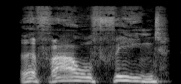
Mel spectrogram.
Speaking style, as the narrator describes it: exclaimed Cedric

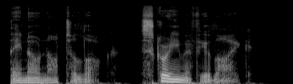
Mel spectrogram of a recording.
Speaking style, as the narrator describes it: murmuring harshly

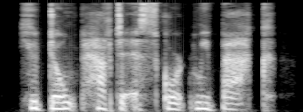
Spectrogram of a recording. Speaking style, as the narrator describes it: I whisper

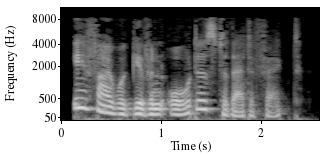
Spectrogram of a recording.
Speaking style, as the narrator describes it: she said sweetly

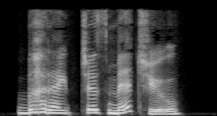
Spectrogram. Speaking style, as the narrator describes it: she said, laughing at his presumptuousness

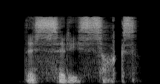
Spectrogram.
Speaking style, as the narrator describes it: I mutter

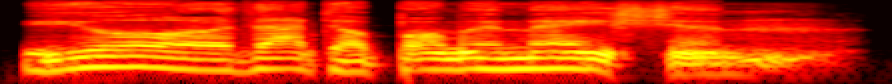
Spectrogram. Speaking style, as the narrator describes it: he growls, in a voice that contains many voices, so deep it vibrates through the ground

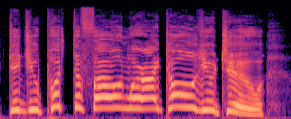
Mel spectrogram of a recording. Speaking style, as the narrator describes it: I yelled

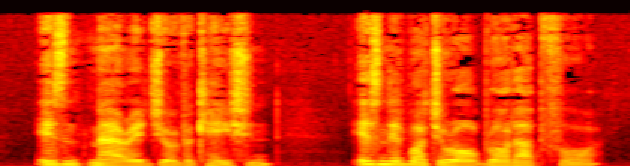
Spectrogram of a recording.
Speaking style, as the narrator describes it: She sighed

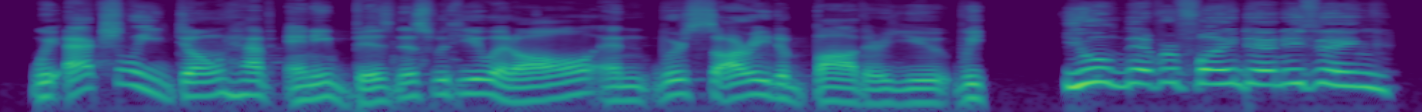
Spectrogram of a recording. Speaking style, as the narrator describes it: the fairy shrieked

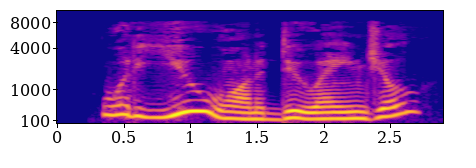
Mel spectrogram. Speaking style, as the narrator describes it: she cooed back

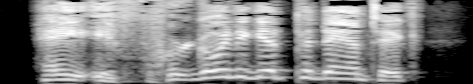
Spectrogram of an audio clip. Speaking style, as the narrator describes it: Garfield said, laughing

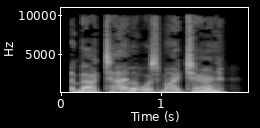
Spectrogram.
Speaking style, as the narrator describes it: gasped Weir, exaggerating his inability to breathe due to his friend's grips

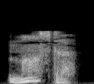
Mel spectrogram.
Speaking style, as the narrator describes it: he whispered, and was shocked to hear his voice so thin, so insubstantial

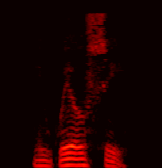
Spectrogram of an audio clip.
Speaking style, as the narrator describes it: I muttered

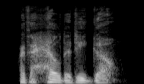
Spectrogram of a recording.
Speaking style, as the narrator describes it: Ruckley whispered

